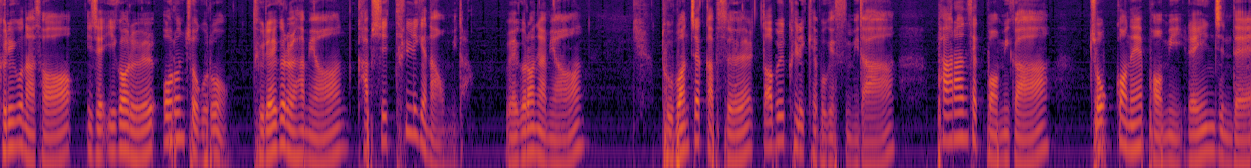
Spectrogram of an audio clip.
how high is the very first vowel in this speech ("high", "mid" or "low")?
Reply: high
